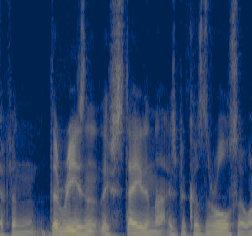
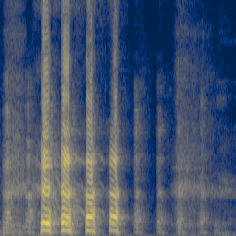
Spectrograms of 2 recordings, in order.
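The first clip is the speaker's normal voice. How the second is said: big, high, loud laugh; real loud laughter; loud burst of laughter; 23 dB louder than usual. Real, not acted. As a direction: crack up loudly at your own joke. Laughs after his joking threat.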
